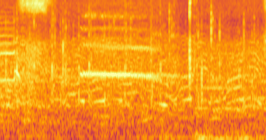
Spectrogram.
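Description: Faint open-air sports-field ambience with distant, indistinct voices. A short, thin, steady high tone sounds a little before the middle, and a low rumble rises near the end.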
